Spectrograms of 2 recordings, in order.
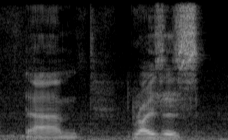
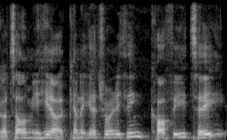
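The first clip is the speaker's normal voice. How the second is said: high, loud, helpful desk voice; eager receptionist; 8 semitones higher, 5 dB louder than usual. Retold or imitated. Receptionist offering coffee to the visitors, high and eager. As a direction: offer the drinks sweetly and high. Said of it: "He's like".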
